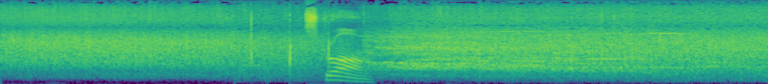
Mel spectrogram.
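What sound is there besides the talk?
applause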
